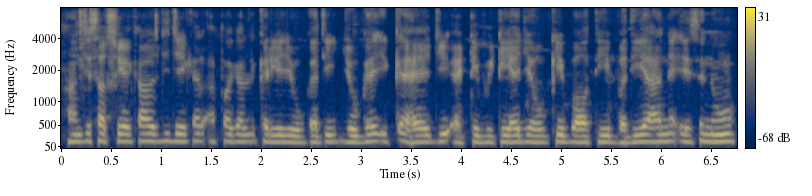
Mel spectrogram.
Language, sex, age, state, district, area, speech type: Punjabi, male, 18-30, Punjab, Mohali, rural, spontaneous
